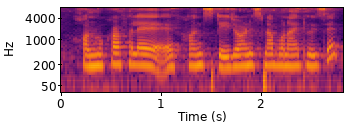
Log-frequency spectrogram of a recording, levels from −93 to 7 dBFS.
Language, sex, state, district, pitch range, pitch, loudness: Assamese, female, Assam, Kamrup Metropolitan, 185-195 Hz, 190 Hz, -19 LUFS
